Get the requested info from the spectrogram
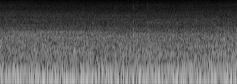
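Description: Steady engine and road noise from a motor scooter riding slowly in city traffic, heard from the rider's own bike.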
